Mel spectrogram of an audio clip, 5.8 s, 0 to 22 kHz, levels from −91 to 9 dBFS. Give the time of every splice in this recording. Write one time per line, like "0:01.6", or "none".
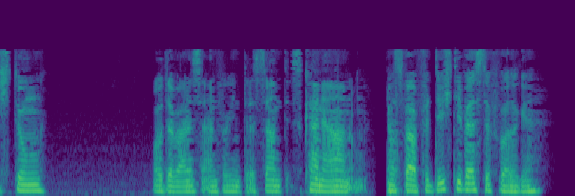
0:01.4
0:03.7

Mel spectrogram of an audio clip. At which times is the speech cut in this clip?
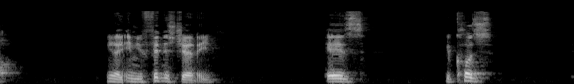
0:01.2

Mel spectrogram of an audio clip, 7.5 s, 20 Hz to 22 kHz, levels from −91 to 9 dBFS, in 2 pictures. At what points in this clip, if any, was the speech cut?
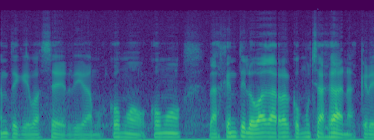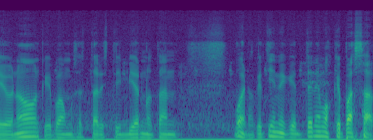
0:04.1

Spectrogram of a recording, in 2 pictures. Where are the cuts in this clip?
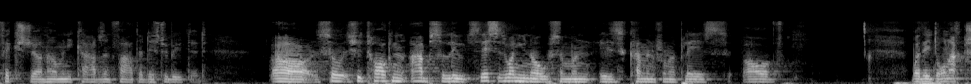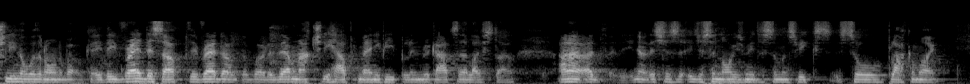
none

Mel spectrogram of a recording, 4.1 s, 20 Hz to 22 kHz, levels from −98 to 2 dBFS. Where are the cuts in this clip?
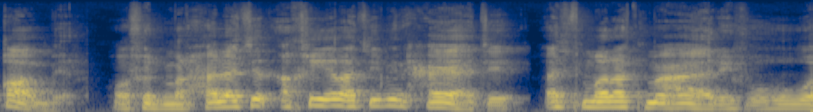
0:02.6

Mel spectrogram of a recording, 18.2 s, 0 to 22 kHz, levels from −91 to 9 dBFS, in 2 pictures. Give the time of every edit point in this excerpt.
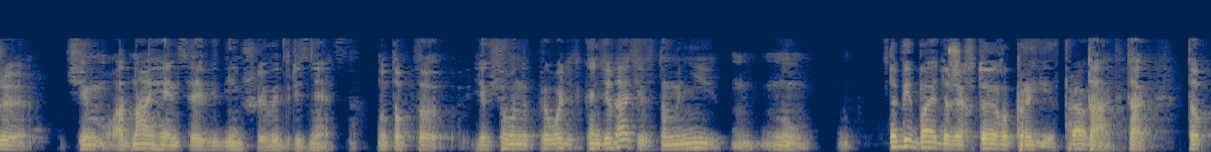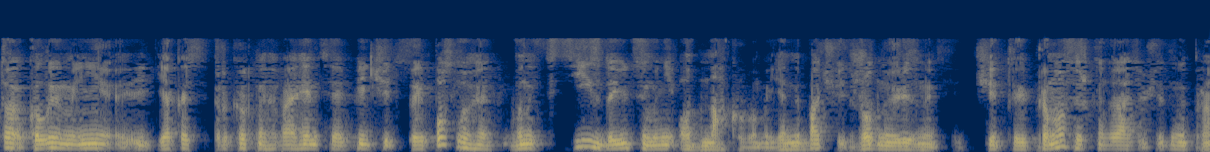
none

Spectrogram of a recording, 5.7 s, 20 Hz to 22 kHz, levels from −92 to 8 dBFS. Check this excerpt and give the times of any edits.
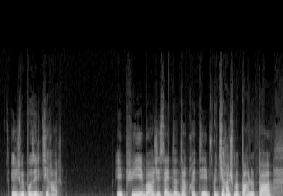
0:04.2

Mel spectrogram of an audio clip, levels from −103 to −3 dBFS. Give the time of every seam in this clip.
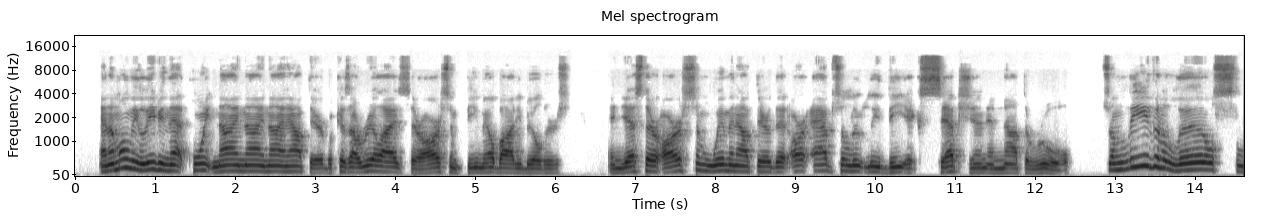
0:04.2

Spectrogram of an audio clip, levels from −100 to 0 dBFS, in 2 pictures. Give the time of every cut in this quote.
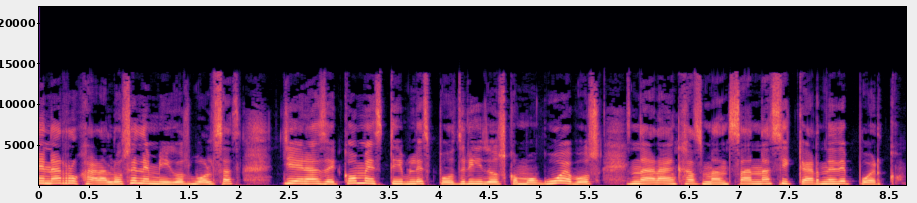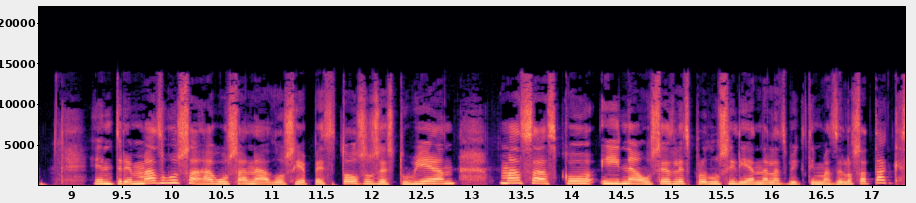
0:05.9

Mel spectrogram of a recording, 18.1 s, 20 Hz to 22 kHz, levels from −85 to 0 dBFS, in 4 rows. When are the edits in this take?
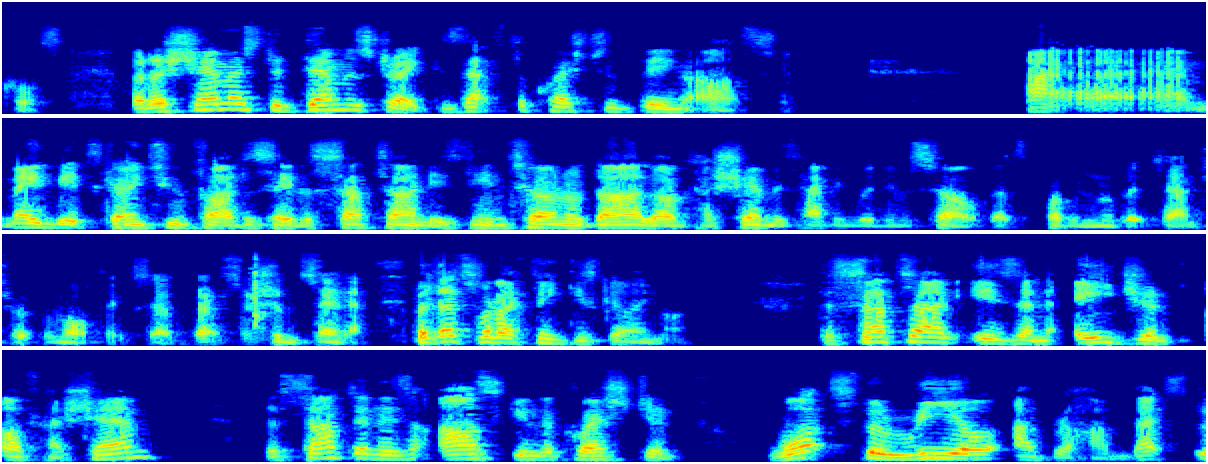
none

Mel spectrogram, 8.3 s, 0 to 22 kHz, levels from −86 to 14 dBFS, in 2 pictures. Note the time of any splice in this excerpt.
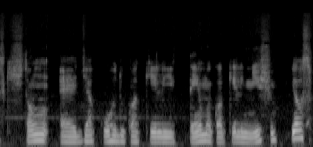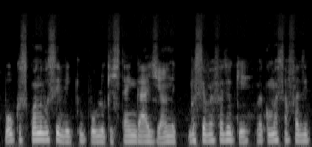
0:03.8
0:06.5

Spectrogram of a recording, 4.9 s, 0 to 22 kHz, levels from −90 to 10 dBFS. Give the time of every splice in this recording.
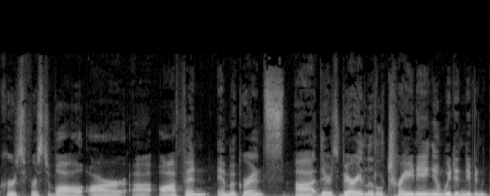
0:02.9

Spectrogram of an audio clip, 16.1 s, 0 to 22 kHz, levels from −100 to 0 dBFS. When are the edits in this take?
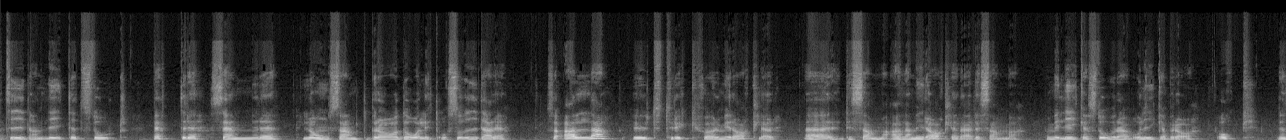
0:03.7
0:06.7

